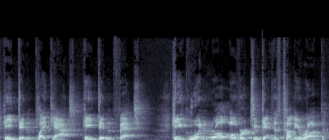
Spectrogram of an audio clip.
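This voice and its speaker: A man's voice: sits high, animated, takes it slowly, fairly bright tone, echoey room, poor audio. A man narrating a children's audiobook in the first person, with a wry storytelling manner.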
